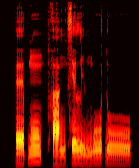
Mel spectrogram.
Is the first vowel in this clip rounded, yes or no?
no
